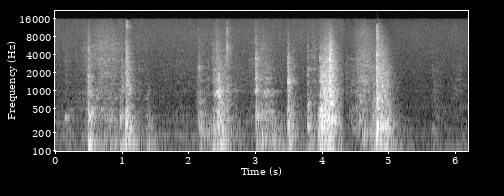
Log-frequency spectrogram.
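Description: Wooden drawers being pulled open and pushed shut one after another, about seven sliding knocks and thuds, the loudest two near the end.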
